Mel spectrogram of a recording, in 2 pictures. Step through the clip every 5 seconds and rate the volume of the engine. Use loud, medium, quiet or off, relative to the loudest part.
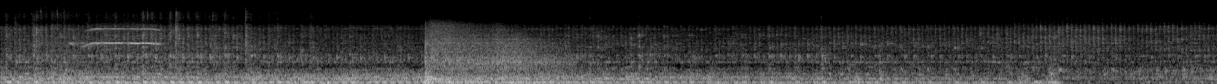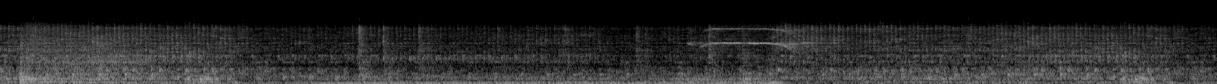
loud, loud, medium, quiet, medium.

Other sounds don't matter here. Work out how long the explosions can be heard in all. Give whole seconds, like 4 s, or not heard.
3 s.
